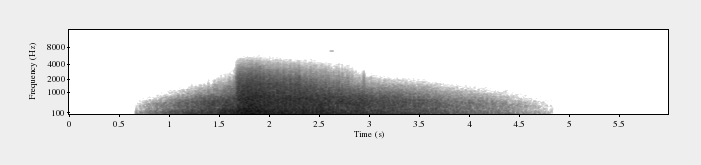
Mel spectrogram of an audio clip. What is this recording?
Synthesized Thunder Slow 08
Synthesized using a Korg microKorg
lightning, synthesis, thunder, weather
